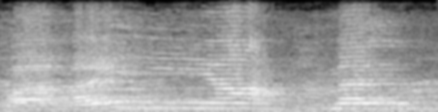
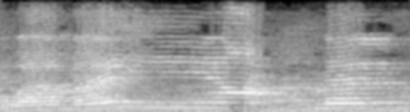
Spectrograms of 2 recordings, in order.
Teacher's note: Jadi bila kita baca tu wa may' dia masuk dalam huruf ya. Dengung tu masukkan dalam huruf ya.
